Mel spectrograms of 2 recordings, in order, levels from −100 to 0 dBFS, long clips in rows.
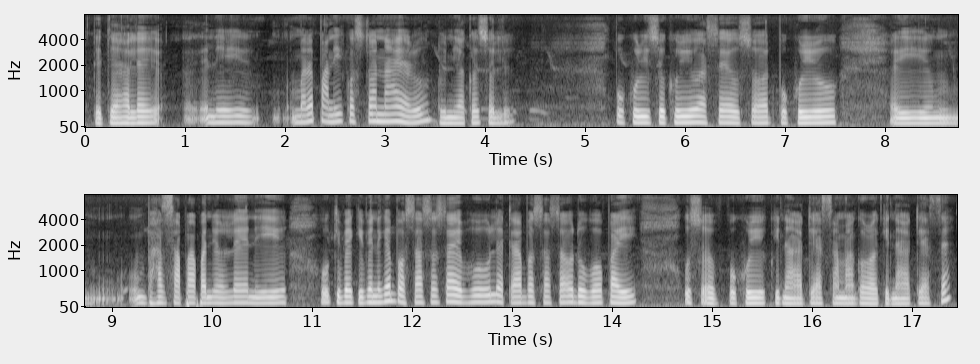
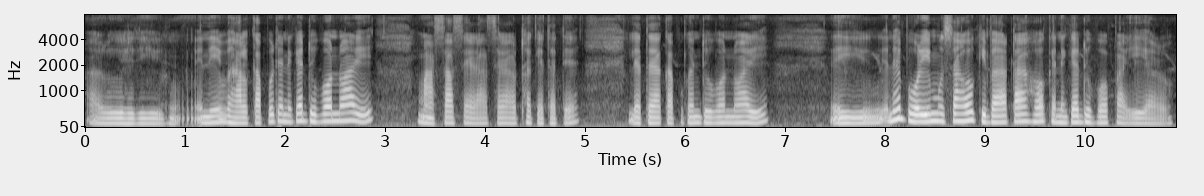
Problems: constant background noise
